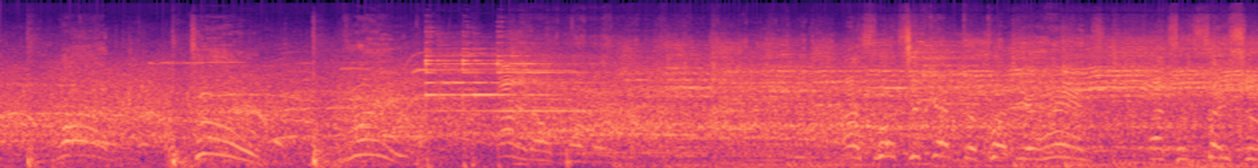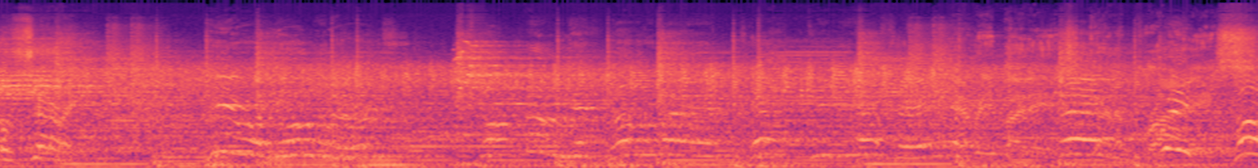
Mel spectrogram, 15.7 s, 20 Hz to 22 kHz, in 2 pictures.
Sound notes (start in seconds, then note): 0.1 hand pounding; 2.5 bell dinging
